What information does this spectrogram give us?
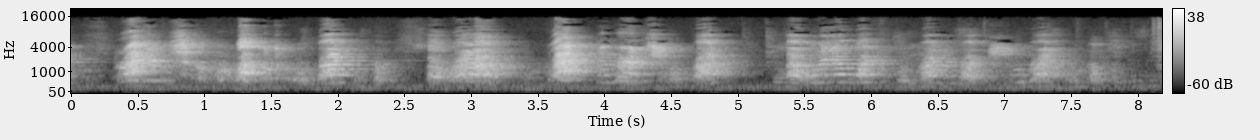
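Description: A cockatoo imitates an argument, with loud, harsh, speech-like outbursts in irregular bursts, rising and falling like shouting voices.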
